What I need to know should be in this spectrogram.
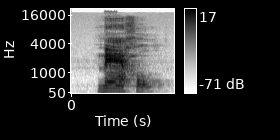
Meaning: marl
- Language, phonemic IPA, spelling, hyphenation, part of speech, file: Dutch, /ˈmɛrɣəl/, mergel, mer‧gel, noun, Nl-mergel.ogg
